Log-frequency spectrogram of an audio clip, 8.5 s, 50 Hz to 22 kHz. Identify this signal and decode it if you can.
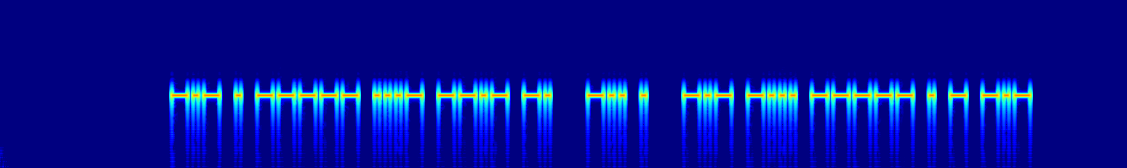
Morse code, heard as a keyed tone, about 30 wpm, 700 Hz. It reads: KE0VQN DE KB0ETK
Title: USA Callsign DE Callsign 30wpm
